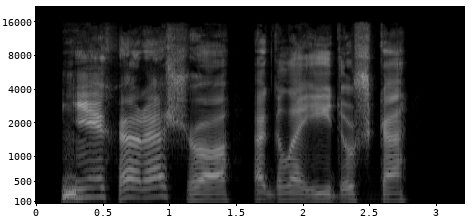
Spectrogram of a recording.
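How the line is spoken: Toothless mumbling, very old woman. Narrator (Russian): шамкала Пульхерия, качая своей дряхлой головой

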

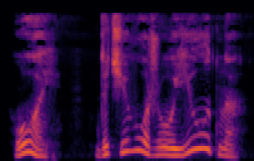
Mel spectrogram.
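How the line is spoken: Exclaimed. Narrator (Russian): воскликнул Ниси

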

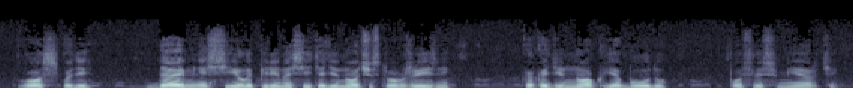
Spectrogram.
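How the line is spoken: Prayer-like mumble after pause. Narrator (Russian): После краткой паузы он пробормотал, словно читая молитву

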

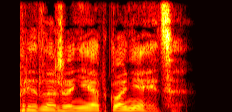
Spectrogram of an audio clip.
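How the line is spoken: Sharp. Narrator (Russian): резко произнес Павел

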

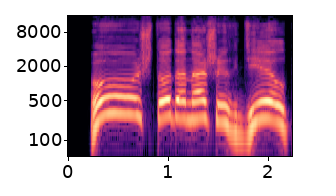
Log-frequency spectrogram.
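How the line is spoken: Squeaky voice. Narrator (Russian): пропищал Безбородый

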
